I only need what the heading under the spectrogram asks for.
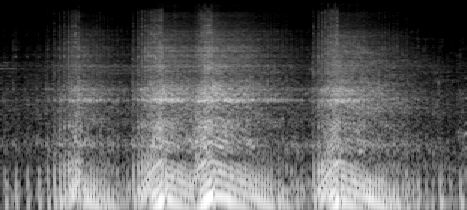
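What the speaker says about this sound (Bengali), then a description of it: "আর একটু স্টোর দিয়ে সাউন্ডটা দেখাবো মোটরসাইকেল" A Bajaj Pulsar motorcycle engine idles roughly nearby, then revs up several times in surges before settling back.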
